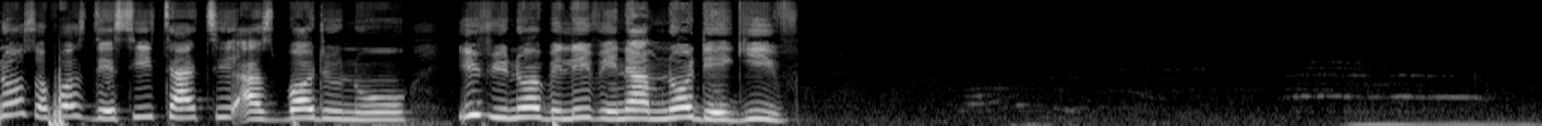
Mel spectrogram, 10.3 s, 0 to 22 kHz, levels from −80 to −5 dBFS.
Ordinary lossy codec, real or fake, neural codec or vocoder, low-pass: none; real; none; none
